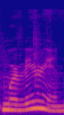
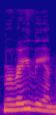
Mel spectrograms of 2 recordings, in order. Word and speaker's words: Moravian: Mor wait, is it It's Morvarian, right? Is that how you say it? Moravian.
